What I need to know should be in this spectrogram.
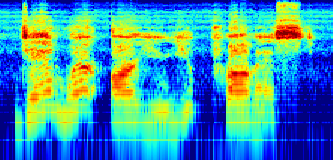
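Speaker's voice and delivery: a hint of hurt accusation; upset wife.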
